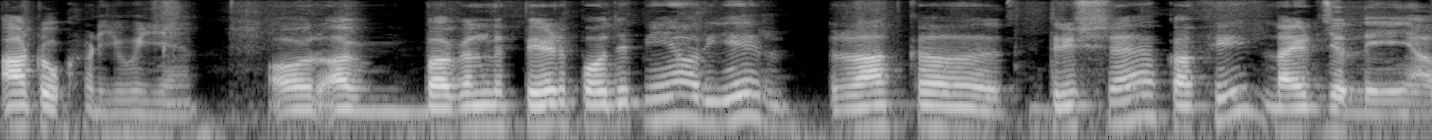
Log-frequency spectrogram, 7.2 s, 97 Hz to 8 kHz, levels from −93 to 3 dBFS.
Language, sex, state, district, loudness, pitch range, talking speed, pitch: Hindi, male, Uttar Pradesh, Varanasi, -20 LUFS, 125-150 Hz, 210 wpm, 140 Hz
